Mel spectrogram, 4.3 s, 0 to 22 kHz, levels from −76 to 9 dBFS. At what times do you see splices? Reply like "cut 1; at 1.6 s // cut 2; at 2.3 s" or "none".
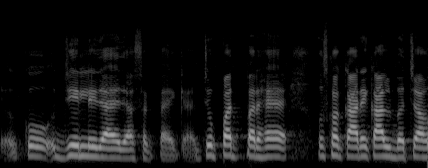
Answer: none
